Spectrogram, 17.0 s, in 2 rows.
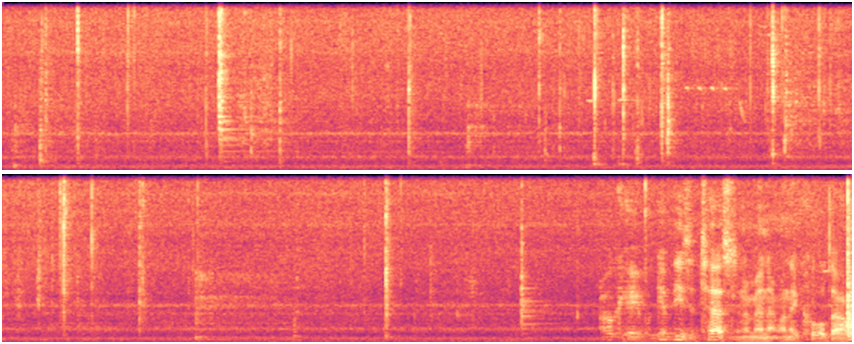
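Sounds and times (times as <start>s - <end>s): fish frying in hot oil: 0.0s - 15.3s.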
